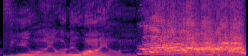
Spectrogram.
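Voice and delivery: high, loud shrieking cry; wild shout. Pretend. Reading the sound transcript aloud, loud shriek. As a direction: let it rip into a shriek.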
